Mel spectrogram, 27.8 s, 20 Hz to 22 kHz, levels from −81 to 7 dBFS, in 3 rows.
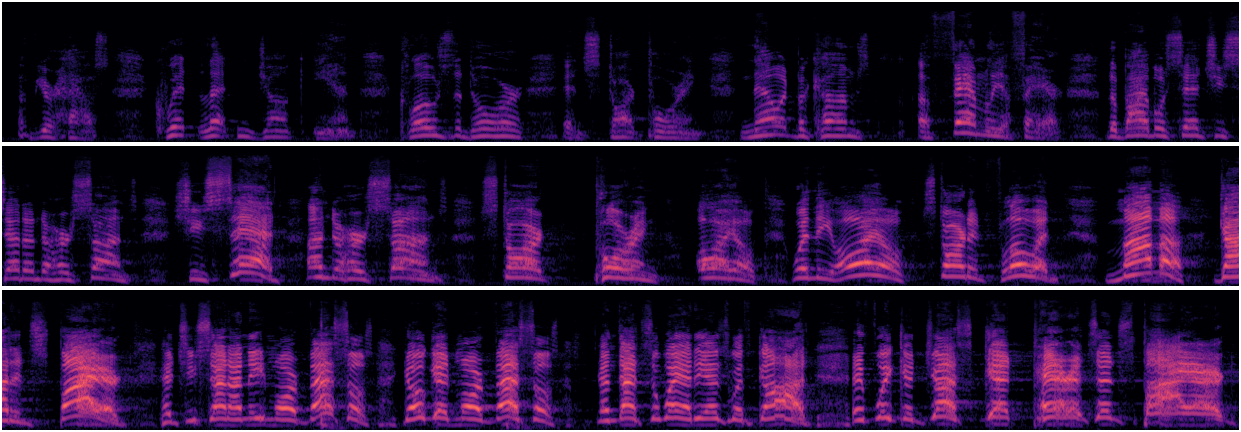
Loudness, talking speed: -28 LUFS, 150 wpm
